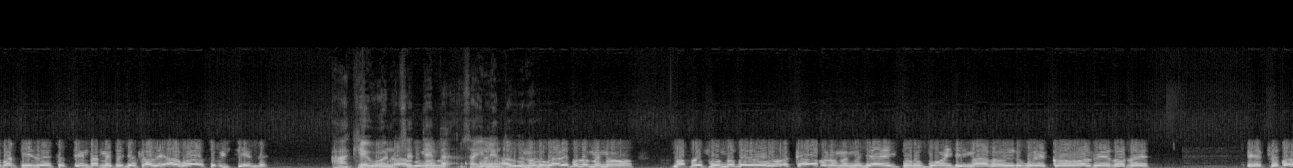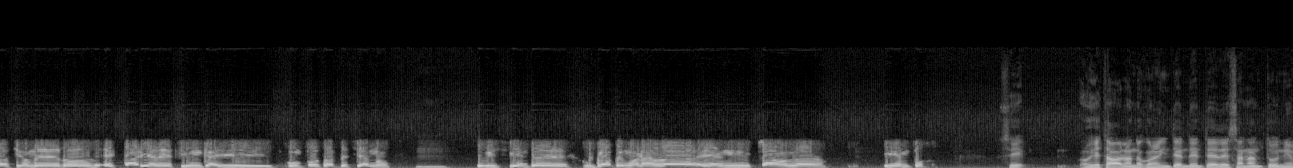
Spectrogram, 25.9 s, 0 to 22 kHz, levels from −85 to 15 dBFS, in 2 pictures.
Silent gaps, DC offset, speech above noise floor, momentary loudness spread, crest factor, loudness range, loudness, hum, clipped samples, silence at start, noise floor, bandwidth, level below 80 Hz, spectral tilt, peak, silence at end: none; under 0.1%; 32 dB; 7 LU; 14 dB; 4 LU; -14 LUFS; none; under 0.1%; 0 s; -45 dBFS; 9.2 kHz; -50 dBFS; -7.5 dB/octave; 0 dBFS; 0 s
